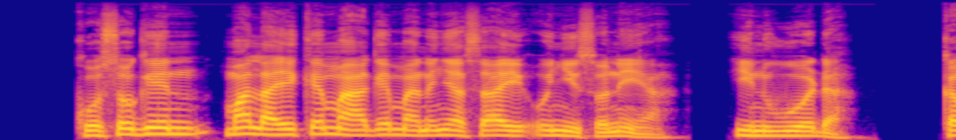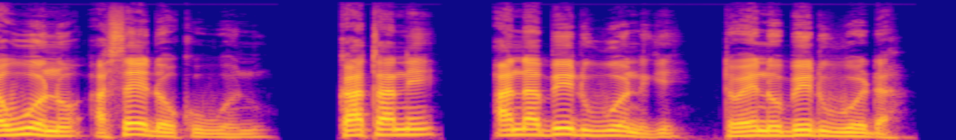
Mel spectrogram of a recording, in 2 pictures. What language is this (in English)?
Luo (Kenya and Tanzania)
